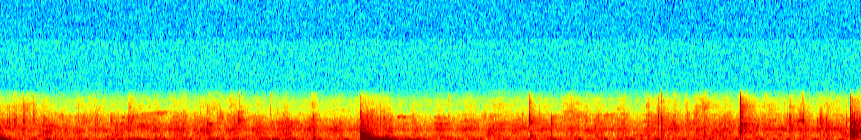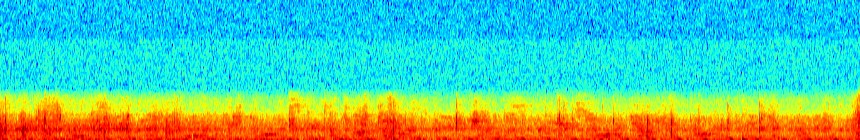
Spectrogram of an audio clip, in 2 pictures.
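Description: Paper crinkles and rustles as it is folded by hand.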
